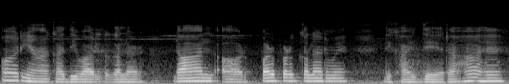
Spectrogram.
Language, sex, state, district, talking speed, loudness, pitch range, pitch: Hindi, male, Jharkhand, Ranchi, 175 wpm, -17 LUFS, 120-150 Hz, 130 Hz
